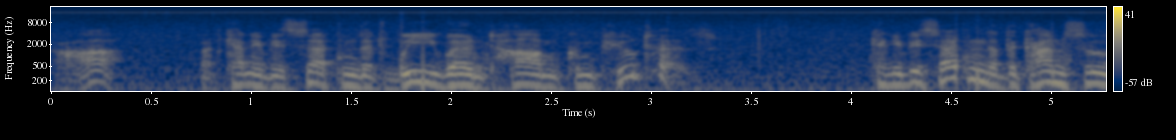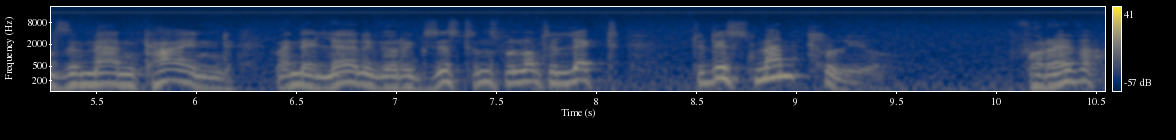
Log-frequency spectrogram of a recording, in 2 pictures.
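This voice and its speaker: Higher-pitched, courteous scientist. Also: male voice, animated, moderate pace, fairly bright tone. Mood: challenging. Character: courteous male scientist, thoughtful and questioning. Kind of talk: 1970s science fiction radio play acting. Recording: faint hiss, 1970s radio recording.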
